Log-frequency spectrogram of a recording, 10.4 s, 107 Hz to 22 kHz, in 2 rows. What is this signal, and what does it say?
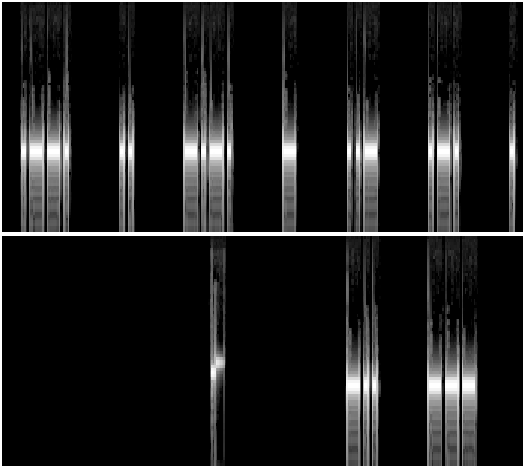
Morse code, heard as a keyed tone, about 28 wpm, spaced as for 13 wpm, 700 Hz. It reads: PICTURE DO
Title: 4x Character Spacing - Top 200 Words - 28wpm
